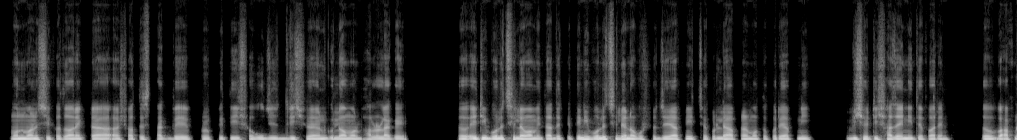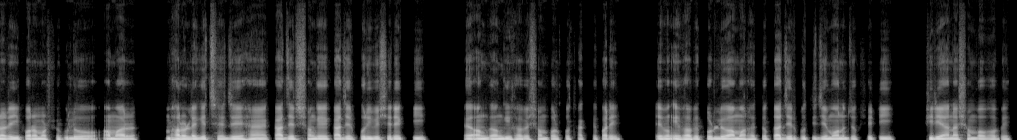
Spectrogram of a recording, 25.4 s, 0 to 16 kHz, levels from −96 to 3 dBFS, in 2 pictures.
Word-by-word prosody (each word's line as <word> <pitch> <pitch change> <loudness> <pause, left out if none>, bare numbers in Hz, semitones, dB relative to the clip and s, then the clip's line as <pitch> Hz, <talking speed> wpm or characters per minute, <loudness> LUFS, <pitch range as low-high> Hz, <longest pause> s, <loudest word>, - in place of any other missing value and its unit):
মন-মানসিকতা 95 -1 +2
অনেকটা 90 0 -1 0.2
আ - - 0
সতেজ 90 -1 -5
থাকবে। 90 0 -3 0.2
প্রকৃতি 90 0 -5
সবুজের 90 -1 -1
দৃশ্যায়নগুলো 90 -1 0
আমার 90 0 +1
ভালো 85 +1 -2
লাগে।" 85 -1 -1 0.7
তো 100 - -2 0.2
এটি 120 +4 +3
বলেছিলাম 120 -2 +4
আমি 90 -1 +2
তাদেরকে 95 0 -2
তিনি 135 +3 +6
বলেছিলেন 140 +2 +3
অবশ্য 105 +1 -4
যে, 110 - +2
"আপনি 105 - -9
ইচ্ছা 110 - -7
করলে 115 +3 0
আপনার 100 0 -2
মত 100 - -3
করে 100 0 -2
আপনি 95 0 -2 0.6
বিষয়টি 105 +1 0
সাজায় 90 -1 +2
নিতে 85 0 -2
পারেন।" 80 -2 -1 0.5
তো 100 - +1 0.3
আপনার 110 +3 +2
এই 110 - +2
পরামর্শগুলো 110 0 +1 0.4
আমার 100 0 +4 0.6
ভালো 105 +2 +5
লেগেছে 95 0 0
যে 100 0 +3
হ্যাঁ 95 -1 +1
কাজের 95 +1 +1
সঙ্গে 100 -1 +2
কাজের 95 +1 +1
পরিবেশের 95 -1 +1
একটি, 95 0 -5 0.6
অ্যা 95 - +1
অঙ্গাঙ্গীভাবে 100 0 +2
সম্পর্ক 95 -1 -2 0.2
থাকতে - - -9
পারে। - - -1 0.6
এবং 95 0 +3
এভাবে 105 +1 +3
করলেও 105 +1 +3
আমার 100 0 +3
হয়তো 100 0 -3
কাজের 95 0 +2
প্রতি 95 -1 -6
যে 95 - +1
মনোযোগ 95 0 +1
সেটি 95 0 -4 0.5
ফিরে 100 -1 +3
আনা 95 0 +1
সম্ভব 85 -1 -1
হবে। 80 -1 -4
95 Hz, 150 wpm, -20 LUFS, 90-100 Hz, 0.7 s, তিনি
